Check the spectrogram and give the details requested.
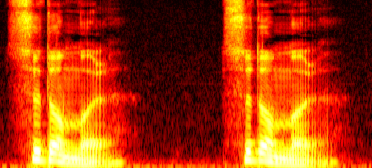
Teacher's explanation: in fast speech, the 시옷 받침 in the second syllable is almost silent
